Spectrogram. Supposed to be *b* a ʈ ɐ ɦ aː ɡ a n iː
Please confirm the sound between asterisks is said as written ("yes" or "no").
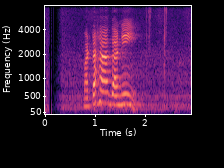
no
